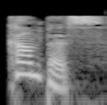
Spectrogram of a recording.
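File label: "compass", American English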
